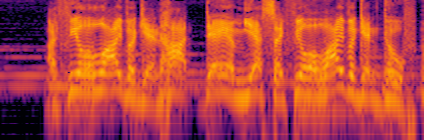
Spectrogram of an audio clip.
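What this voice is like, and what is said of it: Put-on Brooklyn accent. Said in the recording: “still in a Brooklyn accent.”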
